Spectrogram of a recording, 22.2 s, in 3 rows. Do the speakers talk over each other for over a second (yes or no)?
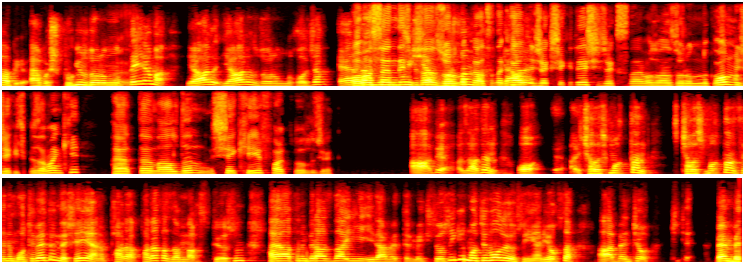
yes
